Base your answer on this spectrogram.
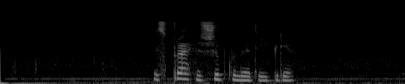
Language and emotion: Russian, neutral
